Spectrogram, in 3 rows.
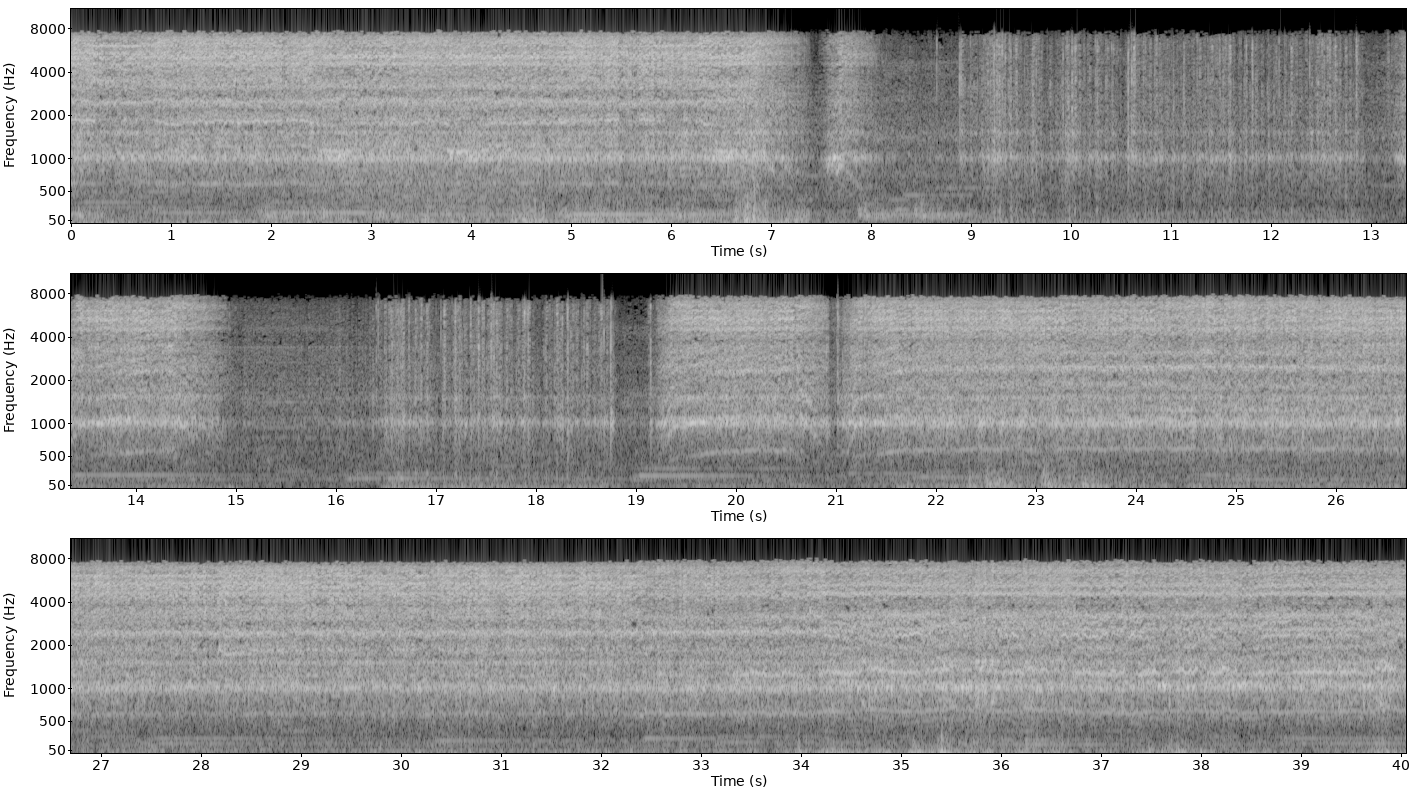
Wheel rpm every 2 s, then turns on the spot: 160, 160, 160, 60, 20, 20, 50, 30, 20, 60, 120, 160, 160, 160, 160, 160, 160, 160, 160, 160.
6-12 16-18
